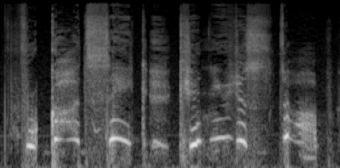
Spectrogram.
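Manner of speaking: high, slow, drawn-out whine; hammed-up wail of frustration; exasperated wail. Lexaeus beaten by Sora's summons, wailing exasperation.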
